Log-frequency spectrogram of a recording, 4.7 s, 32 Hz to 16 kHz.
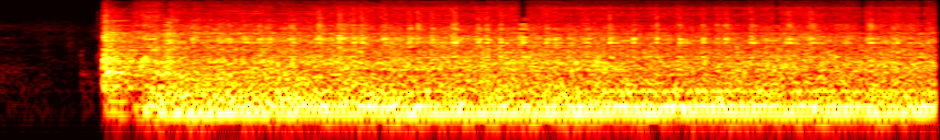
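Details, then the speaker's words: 1998 Sea-Doo GTS that would not start, second crank after pulling the carb over suspected check valves: catches at once and settles into a steady, even low idle, takes throttle, though owner feels something still doesn't sound right. "it didn't cranks and it's running and it's taking throttle but it's there's something about it that does doesn't sound right"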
